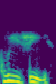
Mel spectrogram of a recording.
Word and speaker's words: Gwizhii: Did I say that correctly? Gwisley? – It's actually Gwiji. – Gwiji. Okay, I'm sorry. – It's okay. It's spelled G-W-I-Z-H-I-I.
